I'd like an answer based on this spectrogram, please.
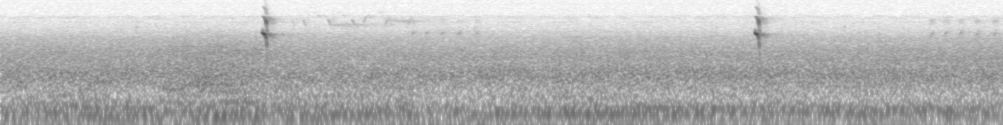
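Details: Two piercing high chirps about five seconds apart from a yellow-bellied marmot spotted while birding, each call a sudden brief whistle against a soft, even background hiss.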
